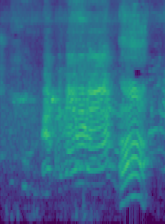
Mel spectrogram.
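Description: A man's voice preaching: after a brief pause, one long wavering drawn-out syllable, then a short syllable that rises and falls in pitch.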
